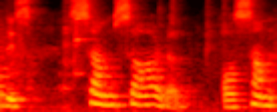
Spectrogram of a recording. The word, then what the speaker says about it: samsara: I will show you how this samsara, or sam, actually it's, even though it's written as sam, it's pronounced as san, samsara, sansaric accidents.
